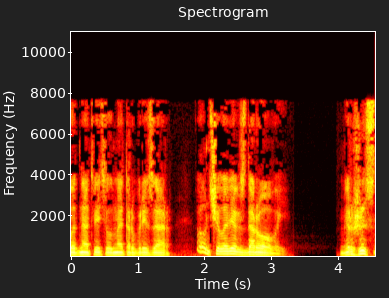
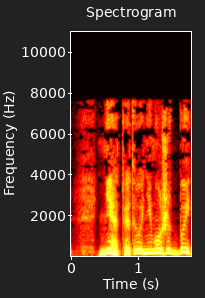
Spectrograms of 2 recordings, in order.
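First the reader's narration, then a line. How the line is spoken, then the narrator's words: Sobbing exclamation. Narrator (Russian): воскликнул, рыдая Мержи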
